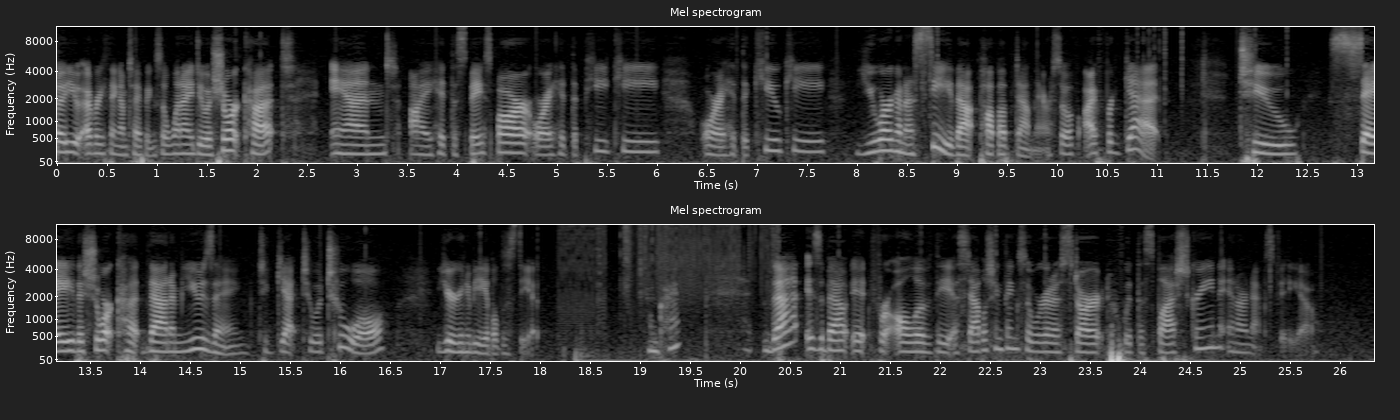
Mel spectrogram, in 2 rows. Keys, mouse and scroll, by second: 1.5 space, 5.3 p, 6.8 q, 20.0 click.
